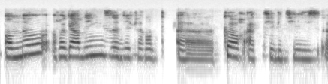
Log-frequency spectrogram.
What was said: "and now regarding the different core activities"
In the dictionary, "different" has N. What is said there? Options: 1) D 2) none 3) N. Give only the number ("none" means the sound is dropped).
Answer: 2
